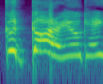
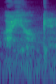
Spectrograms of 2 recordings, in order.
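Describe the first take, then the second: First: Much louder and higher, frantic; frantic yell of concern; loud alarmed cry. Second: Breathy hushed whisper; soft unvoiced whisper. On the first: Retold or imitated. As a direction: burst out in alarm. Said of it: "He's not like". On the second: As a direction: whisper it softly, close. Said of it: "He literally whispers at her".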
